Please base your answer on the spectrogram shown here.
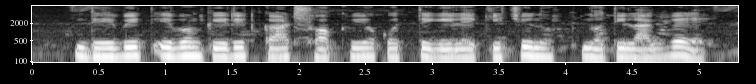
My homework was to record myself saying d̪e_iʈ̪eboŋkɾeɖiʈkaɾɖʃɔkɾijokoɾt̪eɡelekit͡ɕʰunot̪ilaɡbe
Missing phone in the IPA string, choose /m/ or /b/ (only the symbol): b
